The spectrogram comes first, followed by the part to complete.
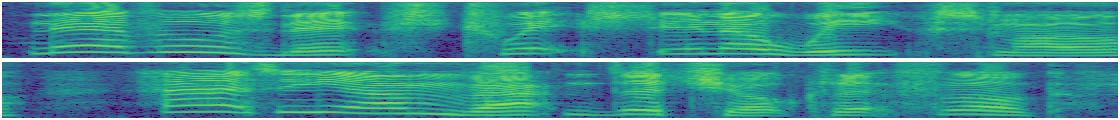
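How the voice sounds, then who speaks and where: A man's voice: high-pitched, very animated, measured pace, clean tone, dry recording. A man reading a parody audiobook, swearing and wandering into rambling asides. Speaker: comedic audiobook reader. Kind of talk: irreverent parody narration.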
